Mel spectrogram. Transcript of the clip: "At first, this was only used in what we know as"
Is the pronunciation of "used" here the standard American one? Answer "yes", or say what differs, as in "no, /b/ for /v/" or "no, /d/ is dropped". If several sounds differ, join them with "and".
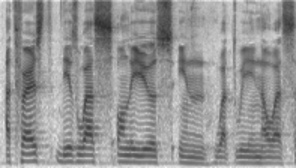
no, /d/ is dropped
